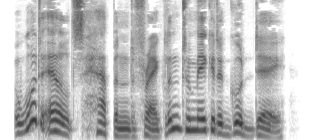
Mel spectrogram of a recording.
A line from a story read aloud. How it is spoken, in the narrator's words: Roosevelt said cheerily amid the laughter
